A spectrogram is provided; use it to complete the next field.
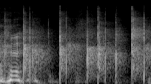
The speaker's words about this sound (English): let's clap it before we even see it.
